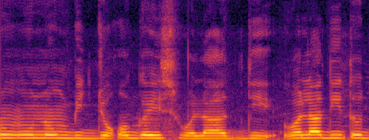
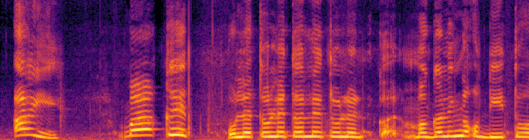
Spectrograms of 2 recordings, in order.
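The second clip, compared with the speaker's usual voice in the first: frustrated yelling; 7 semitones higher, 6 dB louder than usual. Real, not acted. Failing a jump repeatedly.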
